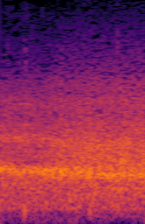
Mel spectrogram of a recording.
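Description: A stadium crowd in the eFootball video game chants and roars in a broad, sustained wash of voices at a football match, with a commentator's voice faintly present.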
